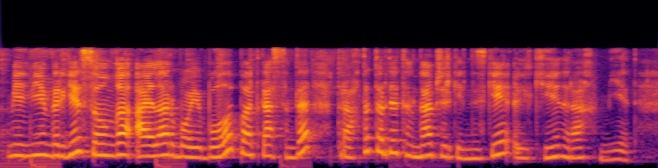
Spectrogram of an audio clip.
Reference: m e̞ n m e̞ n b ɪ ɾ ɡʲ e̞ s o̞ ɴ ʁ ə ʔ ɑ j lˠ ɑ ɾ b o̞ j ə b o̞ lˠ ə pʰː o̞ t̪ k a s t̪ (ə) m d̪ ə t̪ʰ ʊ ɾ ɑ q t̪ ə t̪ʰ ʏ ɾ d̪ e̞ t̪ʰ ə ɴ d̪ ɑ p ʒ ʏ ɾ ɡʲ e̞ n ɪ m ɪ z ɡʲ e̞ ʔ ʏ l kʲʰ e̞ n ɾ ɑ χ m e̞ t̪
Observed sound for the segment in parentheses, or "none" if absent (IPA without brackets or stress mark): ə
